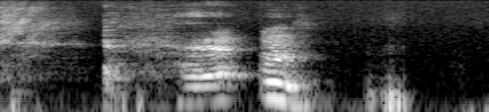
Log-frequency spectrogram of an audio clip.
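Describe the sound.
A person clears their throat with a few rough, raspy voiced bursts, fairly soft and brief, followed by a short breathy pause.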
